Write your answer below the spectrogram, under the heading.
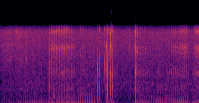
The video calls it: A Sweet Purring Tabby Cat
